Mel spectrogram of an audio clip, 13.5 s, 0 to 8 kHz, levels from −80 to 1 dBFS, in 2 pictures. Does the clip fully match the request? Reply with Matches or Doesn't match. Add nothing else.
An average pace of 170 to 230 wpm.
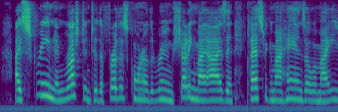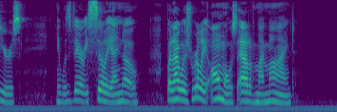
Doesn't match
